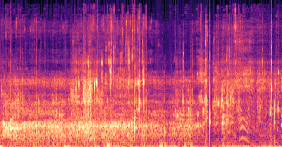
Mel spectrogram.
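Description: Muffled underwater ambience while snorkelling in the Red Sea off Sharm El Sheikh, a steady watery wash with gurgling bubbles and squishy movement noise, close and continuous, with faint muffled voice-like sounds.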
